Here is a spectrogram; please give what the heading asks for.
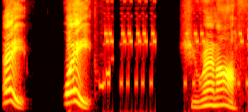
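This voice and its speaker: A man's voice: high-pitched, big pitch swings, slow pace, sharp tone, a little hiss or hum, exaggerated voice. Man playing an earnest, anxious young lawyer. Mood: surprised. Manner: hesitant, pleading, questioning. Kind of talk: fan voice-over of a visual novel game.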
